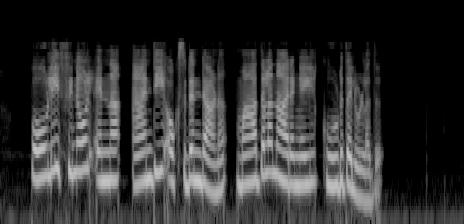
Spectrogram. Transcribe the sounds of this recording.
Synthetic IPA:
po̞ːɭifino̞ːɭe̞nːɐaːndioːksiɖɐndaːɳɨmaːðɐɭɐnaːɾɐŋːɐjilkuːɽuðɐluɭːɐðɨ

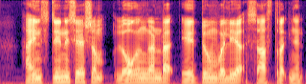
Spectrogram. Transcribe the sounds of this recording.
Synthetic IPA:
hɐjnstɐjnɨɕe̞ːʂɐmlo̞ːɡɐŋkɐɳɖɐeːtːɐʋumʋɐlijɐɕaːst̪rɐk̚ɲɐn

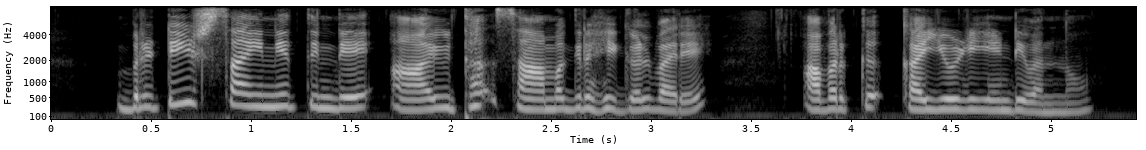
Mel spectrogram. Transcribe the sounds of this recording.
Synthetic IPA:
briʈːiːʂsɐjnjɐt̪ːinde̞aːjud̪ʱɐsaːmɐɡɾɐɦiɣɐɭʋɐɾe̞ | ɐʋɐrkɨkɐjːoɻiɣe̞ːɳɖiʋɐnːu

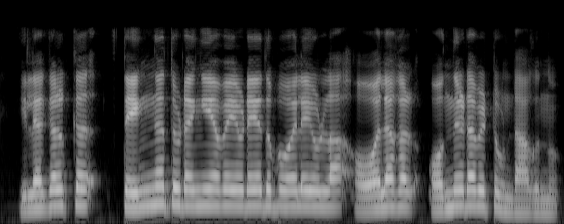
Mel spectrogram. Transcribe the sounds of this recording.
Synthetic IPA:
ilɐɣɐɭkɨ | t̪e̞ŋːɨt̪uɽɐŋːijɐʋɐjuɽe̞jɐðupo̞ːle̞juɭːɐo̞ːlɐɣɐɭo̞nːiɽɐʋiʈːuuɳɖaːɣunːu

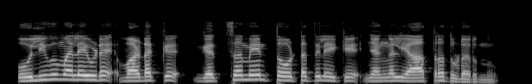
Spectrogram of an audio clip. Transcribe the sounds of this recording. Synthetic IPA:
o̞liʋɨmɐlɐjuɽe̞ʋɐɽɐkːɨɡe̞t̪sɐme̞ːnt̪o̞ːʈːɐt̪ːile̞ːkʲːɨɲɐŋːɐɭjaːt̪rɐt̪uɽɐrnːṵ

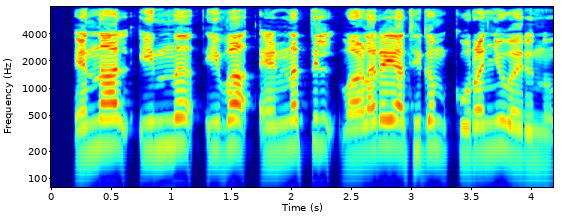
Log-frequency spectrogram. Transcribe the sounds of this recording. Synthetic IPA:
e̞nːaːlinːɨiʋɐe̞ɳːɐt̪ːilʋɐɭɐɾe̞ɐd̪ʱiɣɐmkurɐɲːuʋɐɾunːu

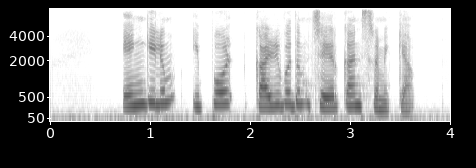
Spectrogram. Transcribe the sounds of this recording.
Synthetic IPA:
e̞ŋɡilumipːo̞ːɭkɐɻiʋɐðumt͡ɕe̞ːrkaːnɕrɐmikʲːa̰ːm

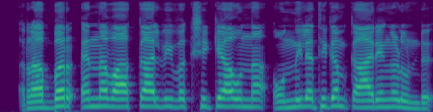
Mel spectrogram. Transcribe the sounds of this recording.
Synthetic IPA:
rɐbɐre̞nːɐʋaːkːaːlʋiʋɐkʂikʲːaːʋunːɐʔo̞nːilɐd̪ʱiɣɐmkaːɾjɐŋːɐɭuɳɖɨ

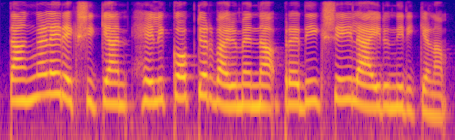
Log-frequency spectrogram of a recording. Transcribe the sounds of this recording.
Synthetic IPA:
t̪ɐŋːɐɭe̞ɾe̞kʂikʲːaːnhe̞likːo̞ːp̚tɐrʋɐɾume̞nːɐprɐd̪iːkʂɐjilaːjiɾunːiɾikʲːɐɳɐm

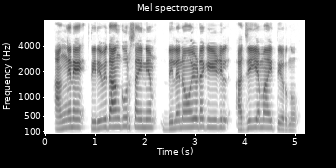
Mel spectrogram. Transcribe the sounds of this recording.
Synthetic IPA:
ɐŋːɐne̞t̪iɾuʋid̪aːŋɡuːrsɐjnjɐmɖilɐno̞ːjuɽe̞kiːɻilɐd͡ʑiːjɐmaːjit̪iːrnːu

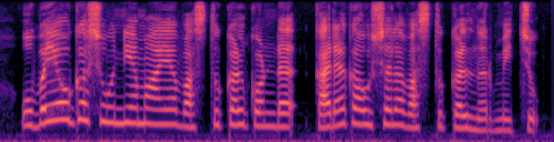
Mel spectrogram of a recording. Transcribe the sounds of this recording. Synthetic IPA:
ubɐjo̞ːɡɐɕuːnjɐmaːjɐʋɐst̪ukːɐɭko̞ɳɖɨkɐɾɐɣɐwɕɐlɐʋɐst̪ukːɐɭnirmit͡ɕːu

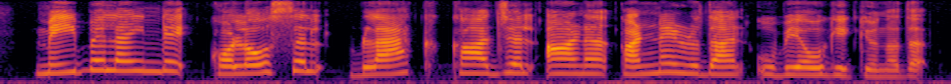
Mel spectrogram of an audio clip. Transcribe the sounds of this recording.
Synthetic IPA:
me̞jbɐlɐjnde̞ko̞ɭo̞ːsɐlbɭaːkːɨ̥ːaːd͡ʑɐlaːɳɨkɐɳːe̞ɻuðaːnubɐjo̞ːɡikʲːunːɐðɨ

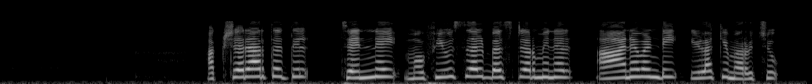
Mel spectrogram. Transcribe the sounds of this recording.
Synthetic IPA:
ɐkʂɐɾaːrt̪ʰɐt̪ːil | t͡ɕe̞nːejmofjuːsɐlbesterminɐlaːnɐʋɐɳɖiːɭɐkːimɐrit͡ɕːu

